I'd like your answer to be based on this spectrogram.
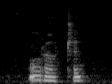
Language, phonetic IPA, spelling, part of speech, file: Polish, [uˈrɔt͡ʃɨ], uroczy, adjective, LL-Q809 (pol)-uroczy.wav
